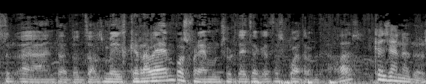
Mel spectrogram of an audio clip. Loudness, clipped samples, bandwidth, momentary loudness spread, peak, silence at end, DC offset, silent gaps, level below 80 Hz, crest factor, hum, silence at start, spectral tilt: -18 LUFS; under 0.1%; 11.5 kHz; 8 LU; -2 dBFS; 0 s; 2%; none; -32 dBFS; 16 dB; none; 0 s; -5 dB/octave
